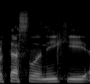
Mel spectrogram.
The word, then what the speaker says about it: Thessaloniki: Thessalonica, or Thessaloniki, as it is pronounced in the Greek, was a city that was built and established by the Greek king Cassander of Macedon in 315 BC.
